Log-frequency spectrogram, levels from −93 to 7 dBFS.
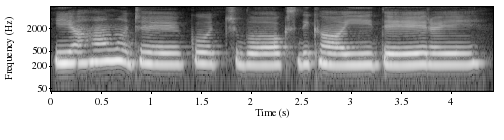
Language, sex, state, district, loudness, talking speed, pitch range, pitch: Hindi, female, Madhya Pradesh, Umaria, -12 LUFS, 95 wpm, 220-240 Hz, 225 Hz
